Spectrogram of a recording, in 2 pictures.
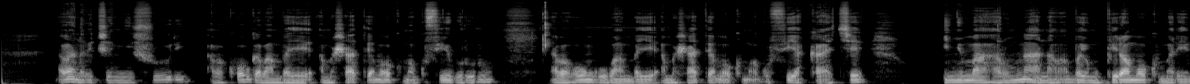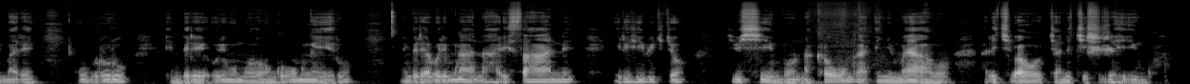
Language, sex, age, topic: Kinyarwanda, male, 25-35, health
